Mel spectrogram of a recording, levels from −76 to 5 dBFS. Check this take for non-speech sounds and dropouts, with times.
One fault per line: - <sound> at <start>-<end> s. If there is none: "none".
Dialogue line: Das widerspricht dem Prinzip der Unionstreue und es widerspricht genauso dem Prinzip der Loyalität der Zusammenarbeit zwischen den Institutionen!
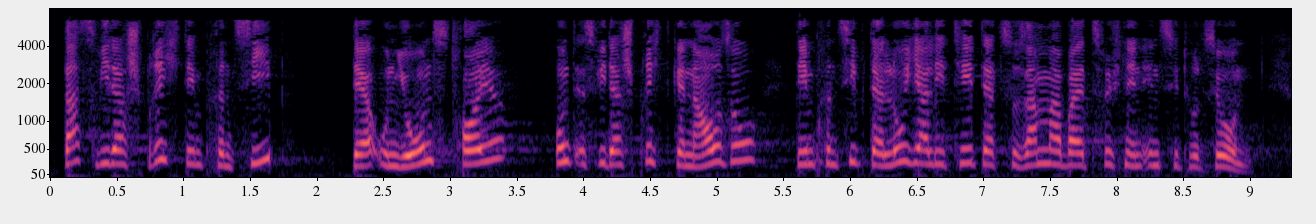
none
